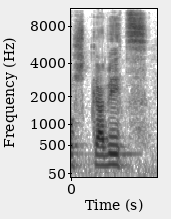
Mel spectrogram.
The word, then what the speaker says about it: scavez: Oggi mi sento ridotto male, con le ossa rotte, quindi scavez, accento tonico sulla E, scusate, accento fonico chiuso, scavez.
